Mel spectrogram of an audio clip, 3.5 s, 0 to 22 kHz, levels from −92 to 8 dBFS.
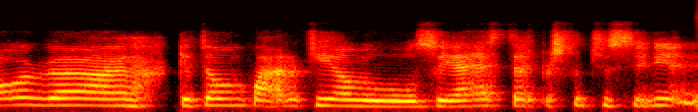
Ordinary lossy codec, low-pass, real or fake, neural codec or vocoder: Opus, 16 kbps; 7.2 kHz; fake; codec, 16 kHz, 0.5 kbps, FunCodec, trained on LibriTTS, 25 frames a second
